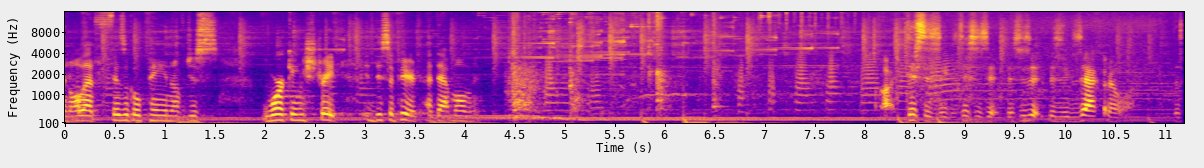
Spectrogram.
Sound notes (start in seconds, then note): none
